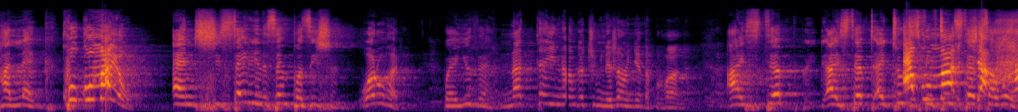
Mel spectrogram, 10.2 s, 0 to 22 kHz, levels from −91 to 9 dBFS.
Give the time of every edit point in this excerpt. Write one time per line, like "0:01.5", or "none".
0:04.6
